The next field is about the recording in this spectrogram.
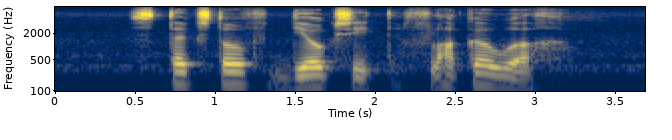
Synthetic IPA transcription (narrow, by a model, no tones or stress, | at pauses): stəkstɔfdiɔksitflɐ̰kəɦuəχ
